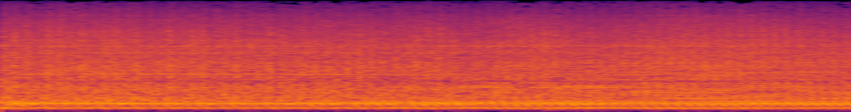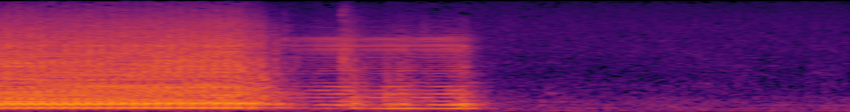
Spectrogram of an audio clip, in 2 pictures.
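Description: Serger (overlock machine) running at a steady speed with a constant hum, stitching and trimming a raw fabric edge. Its sound drops lower near six seconds in and stops about a second later.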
